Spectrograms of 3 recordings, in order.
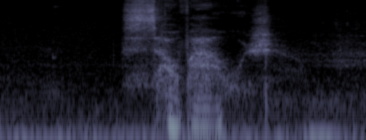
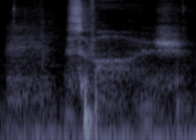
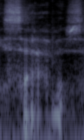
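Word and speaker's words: Sauvage: what it is Salvage I'm just kidding don't pronounce it like that saage that's okay if you just say Savage though that's what what everybody says got that Savage it's amazing they put one more letter in there that people are unfamiliar with the U and it totally throws them like so sausage it's like no nope that actually isn't bad you literally pronounce it like sausage with a v i don't know why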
